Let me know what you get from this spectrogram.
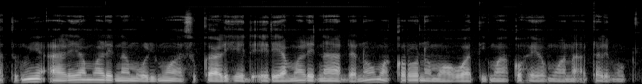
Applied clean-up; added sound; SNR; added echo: none; none; none; none.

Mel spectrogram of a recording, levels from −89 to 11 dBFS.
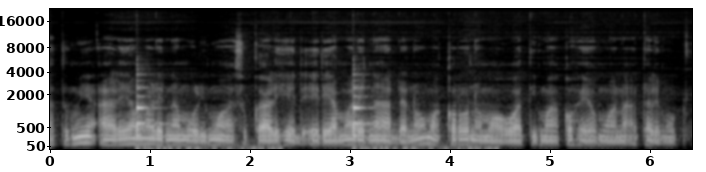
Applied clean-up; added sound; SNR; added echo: none; Bowed string instrument; 0 dB; none.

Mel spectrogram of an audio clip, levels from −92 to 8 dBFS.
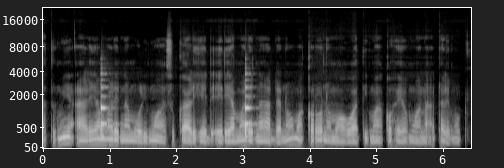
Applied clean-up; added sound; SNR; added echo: neural mask model RNNoise.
